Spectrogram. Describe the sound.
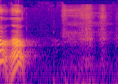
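A person imitates the growling bark of a creature they think was the Hodag: one short, loud, rough vocal burst, followed by a quieter, breathy rasping growl trailing off.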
